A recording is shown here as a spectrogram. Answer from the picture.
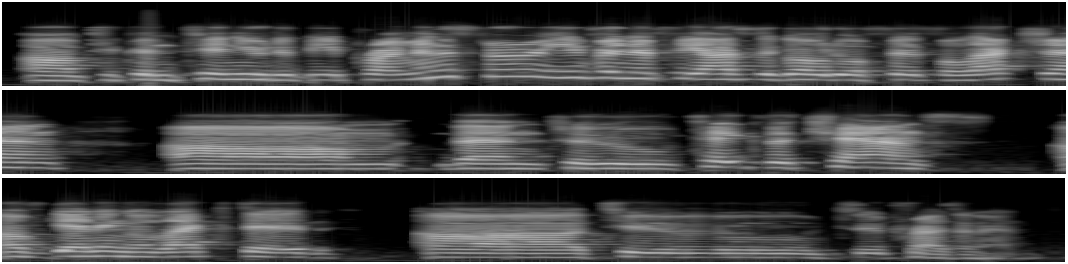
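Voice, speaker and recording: With lively intonation, a woman speaks in an Israeli accent. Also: medium pitch for a woman, fairly slow pace. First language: Hebrew. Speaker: political analyst. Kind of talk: interview. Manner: halting.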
